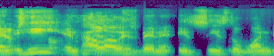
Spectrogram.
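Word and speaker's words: Paulo: And you've got Andreas Kisser on lead guitar and Paolo Jr. Is that how you say it? – Yeah, Paolo. Paolo. – It's just Paolo.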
